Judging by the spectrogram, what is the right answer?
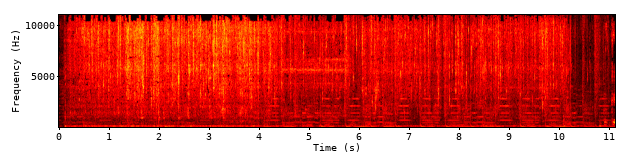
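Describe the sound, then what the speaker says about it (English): Running water wets the hair of a Rainbow High fashion doll over a toy pool. The trickle and splash stay steady and close for the whole span, with light handling noise. "Okay, so I wet his hair."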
